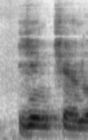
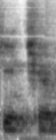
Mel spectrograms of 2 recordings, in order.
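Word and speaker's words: Yungchen: And Ying Chen Lamo, spelled Yung Chen, but it's pronounced Ying Chen, and she's an amazing Tibetan singer, Sounds great.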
